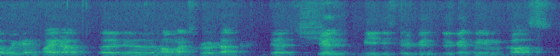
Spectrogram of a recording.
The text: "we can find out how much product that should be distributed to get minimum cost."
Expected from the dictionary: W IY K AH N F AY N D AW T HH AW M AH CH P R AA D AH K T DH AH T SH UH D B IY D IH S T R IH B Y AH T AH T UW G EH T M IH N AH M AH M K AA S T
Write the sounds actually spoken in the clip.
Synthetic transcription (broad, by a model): W IY K AH N F AY N D AW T HH AW M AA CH P R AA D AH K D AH T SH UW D B IY D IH S T R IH B Y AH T T UW G EH T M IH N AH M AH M K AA S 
